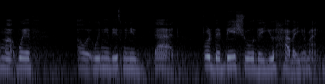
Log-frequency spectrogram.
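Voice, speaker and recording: A woman speaks with a strong Spanish accent. Her pitch is medium. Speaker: vlogger, party decoration business owner. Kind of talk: casual vlog talk. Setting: parked car.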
